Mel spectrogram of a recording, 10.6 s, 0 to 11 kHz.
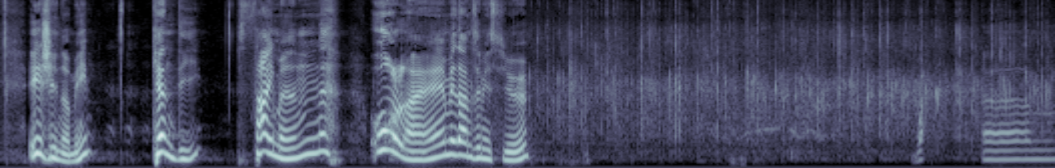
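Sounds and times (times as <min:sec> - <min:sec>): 
speech: 0:00.3 - 0:05.4
audience applause: 0:05.2 - 0:10.5.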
